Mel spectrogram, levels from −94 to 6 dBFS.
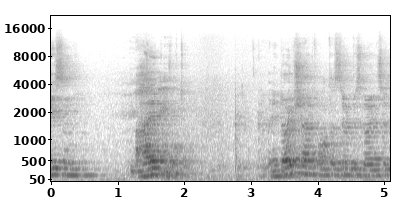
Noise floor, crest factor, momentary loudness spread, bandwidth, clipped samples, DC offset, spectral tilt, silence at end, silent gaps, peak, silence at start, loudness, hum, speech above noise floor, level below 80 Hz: -57 dBFS; 18 dB; 22 LU; 14.5 kHz; under 0.1%; under 0.1%; -6 dB/octave; 0 s; none; -18 dBFS; 0 s; -36 LUFS; none; 22 dB; -62 dBFS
